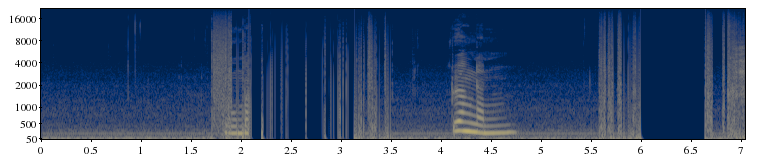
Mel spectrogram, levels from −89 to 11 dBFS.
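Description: From 1.70 to 3.49 s and again from 5.58 to 7.03 s, the speech drops out through intermittent contact, a loose connection opening for about 1.06 s and then 0.65 s, with crackly edges. The waveform flattens to a near-silent band, and the spectrogram shows broadband clicks framing a faint hiss floor.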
